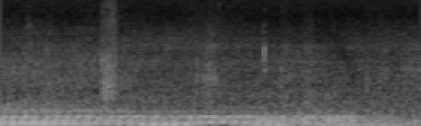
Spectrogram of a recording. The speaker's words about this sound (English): No, just a motorcycle. He's probably gonna go roaring by me in a minute.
